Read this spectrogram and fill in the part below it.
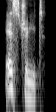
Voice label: "estreat", Indian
